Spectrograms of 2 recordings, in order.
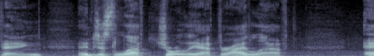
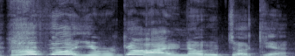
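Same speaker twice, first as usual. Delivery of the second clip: much higher, louder, panicked; frantic Joe; 9 semitones higher, 6 dB louder than usual. Retold or imitated. Joe explaining himself to Matt, high and panicked. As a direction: blurt it out frantically. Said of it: "And Joe's like".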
